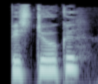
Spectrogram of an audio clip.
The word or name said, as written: bestik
